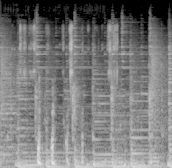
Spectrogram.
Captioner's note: laughs; upbeat music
